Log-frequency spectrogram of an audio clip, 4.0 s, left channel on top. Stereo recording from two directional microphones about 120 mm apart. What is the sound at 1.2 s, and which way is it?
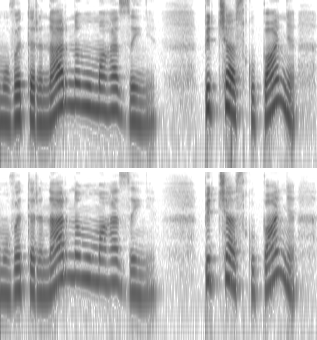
Speech, 40° left (ahead or behind).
